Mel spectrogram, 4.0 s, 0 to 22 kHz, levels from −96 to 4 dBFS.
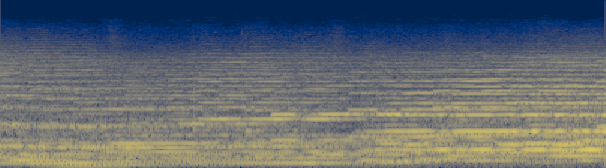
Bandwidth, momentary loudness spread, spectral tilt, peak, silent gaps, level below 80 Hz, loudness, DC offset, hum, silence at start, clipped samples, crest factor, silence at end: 9.2 kHz; 9 LU; -6 dB/octave; -2 dBFS; none; -42 dBFS; -17 LUFS; under 0.1%; none; 0 s; under 0.1%; 14 dB; 0 s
